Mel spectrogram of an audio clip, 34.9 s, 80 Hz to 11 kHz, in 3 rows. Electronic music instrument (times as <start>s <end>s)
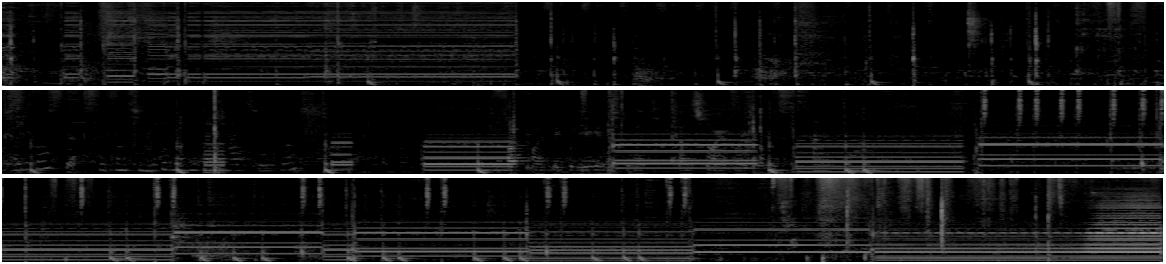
15.9s 16.8s, 17.8s 34.8s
